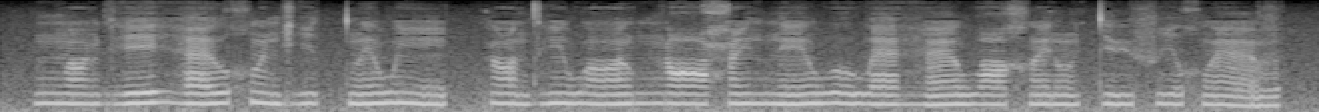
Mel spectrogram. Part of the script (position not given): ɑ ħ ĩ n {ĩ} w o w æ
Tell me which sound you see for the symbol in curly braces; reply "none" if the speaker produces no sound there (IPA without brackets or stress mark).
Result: ẽ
